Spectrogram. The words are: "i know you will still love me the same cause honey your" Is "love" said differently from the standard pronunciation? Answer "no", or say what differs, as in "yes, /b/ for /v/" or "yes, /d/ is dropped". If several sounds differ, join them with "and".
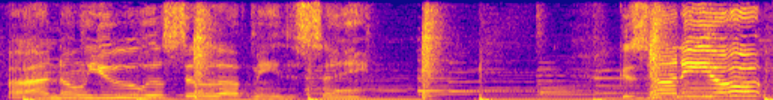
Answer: no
